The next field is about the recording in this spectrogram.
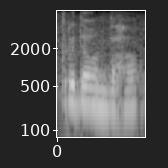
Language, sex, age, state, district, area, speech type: Sanskrit, female, 18-30, Kerala, Kannur, rural, spontaneous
